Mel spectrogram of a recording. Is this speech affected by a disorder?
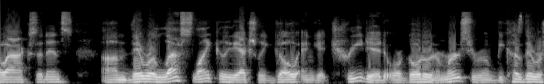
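No.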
